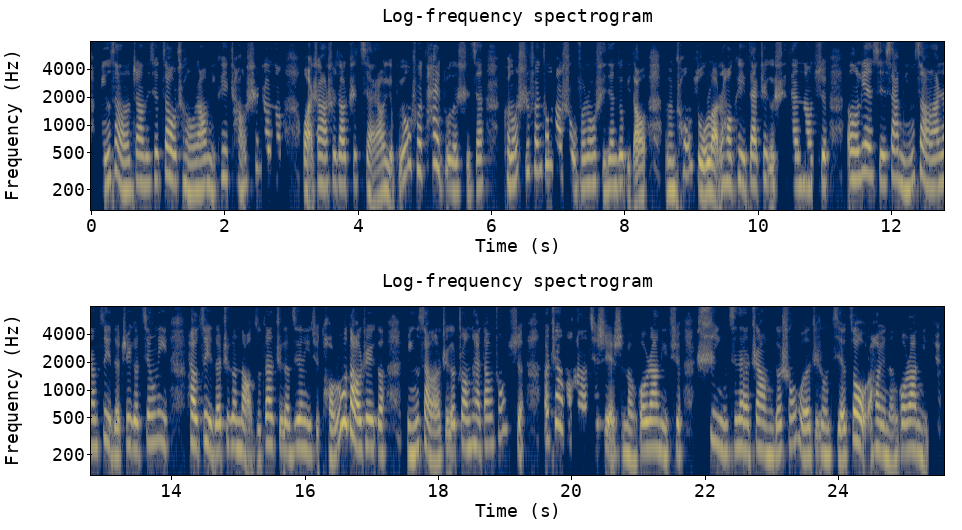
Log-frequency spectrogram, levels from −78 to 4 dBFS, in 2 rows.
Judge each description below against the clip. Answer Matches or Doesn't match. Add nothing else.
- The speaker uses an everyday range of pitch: Matches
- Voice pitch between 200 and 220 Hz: Doesn't match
